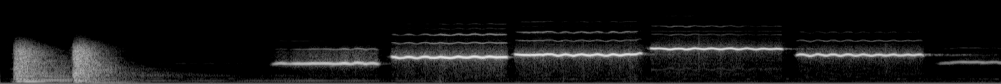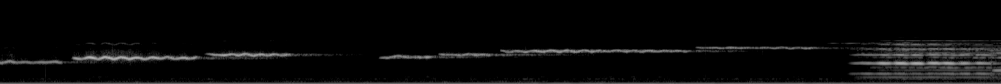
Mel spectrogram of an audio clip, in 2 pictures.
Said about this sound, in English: Whistle be your signal for the Signal Oil program, The Whistler, each Wednesday night at this same time, brought to you by the Signal Oil Company, marketers of Signal gasoline and motor oil, and fine quality automotive accessories.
